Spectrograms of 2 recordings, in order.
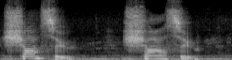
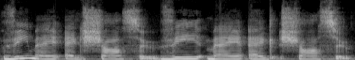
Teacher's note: S, when combined with E or I in Irish, makes a sh sound.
